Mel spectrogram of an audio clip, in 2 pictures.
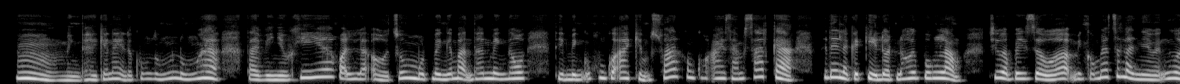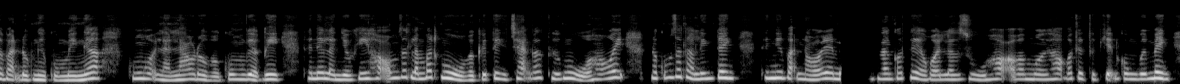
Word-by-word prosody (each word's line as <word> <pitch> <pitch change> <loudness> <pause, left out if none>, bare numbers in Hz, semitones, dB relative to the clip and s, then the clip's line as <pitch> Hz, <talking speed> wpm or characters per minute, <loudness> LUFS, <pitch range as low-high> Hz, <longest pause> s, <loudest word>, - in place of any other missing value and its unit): Ừm, 240 -9 +4
mình 190 -1 -1
thấy 210 +1 -1
cái 240 +4 -4
này 260 -4 -1
nó 205 - -5
cũng 255 +3 -8
đúng 255 +4 -1
đúng 245 -1 0
ha. 285 -4 +4 0.3
Tại 220 -2 0
vì 210 0 +1
nhiều 205 -1 +3
khi 315 +2 +2
á, 350 0 +1
gọi 265 -3 0
là, 245 0 -2
ở 225 -5 -3
chung 285 +8 +2
một 245 0 -2
mình 235 -2 +3
với 235 - +1
bản 265 -4 +1
thân 260 +2 +1
mình 250 -2 +2
thôi, 275 +1 +3 0.3
thì 245 - -2
mình 225 -1 +2
cũng 255 - -6
không 290 0 0
có 285 - 0
ai 285 0 +1
kiểm 210 -5 -2
soát, 315 +11 -2
không 315 -2 -1
có 295 -1 -10
ai 280 +1 -1
giám 270 -1 -3
sát 345 +5 -5
cả, 250 -10 +3 0.3
thế - - -2
nên 325 0 +4
là 280 - +5
cái 245 0 -1
kỷ 255 -5 +4
luật 220 0 0
nó 245 - 0
hơi 280 +2 +2
buông 285 0 +3
lỏng, 260 -9 +4 0.3
chứ 305 - -1
mà 275 - +5
bây 260 +2 0
giờ 240 -5 +2
á, 260 0 +2
mình 255 0 -5
cũng 265 +1 -6
biết 335 +1 -1
rất 360 -1 -1
là 310 - +4
nhiều 230 -3 +2
những 255 +6 -1
người 275 -3 +4
bạn 225 -3 -2
đồng 215 0 +1
nghiệp 210 - +4
của 200 -1 -5
mình 195 +1 +3
á, 275 +2 +3 0.3
cũng, 270 -1 0
gọi 250 -3 -4
là, 200 -3 -1
lao 220 +4 0
đầu 225 -3 0
vào 180 -2 -6
công 230 +3 -1
việc 225 -4 +3
đi, 230 0 +3 0.3
thế 270 - -1
nên 270 0 +3
là 255 - +2
nhiều 215 -1 +2
khi 265 +4 0
họ 270 -1 -2
cũng 295 - 0
rất 330 +1 -3
là 270 - +2
mất 315 +4 -1
ngủ 250 -9 +5
với 200 - -2
cái 230 - -1
tình 255 -4 -1
trạng 265 +3 -4
các 290 +1 -4
thứ 250 -2 -1
ngủ 280 0 +2
của 185 - -2
họ 240 +2 -4
ấy, 315 +4 0 0.2
nó 285 - -1
cũng 310 +3 -4
rất 345 0 -1
là 290 - +2
linh 260 +3 +1
tinh. 300 -2 +5 0.3
Thế 285 - +3
như 295 +1 +6
bạn 260 -3 -3
nói 225 +2 0
này 275 - +3 0.4
bạn 250 -1 -2
có 270 - -4
thể, 290 -3 +1
gọi 215 0 -2
là, 225 0 -1
rủ 225 -2 -3
họ 240 +1 -3
và 235 - -4
mời 235 -1 -2
họ 245 +1 -3
có 260 +1 -6
thể 265 -1 -2
thực 235 - -8
hiện 265 - -2
cùng 245 -2 -1
với 245 - +3
mình, 275 0 +6
255 Hz, 325 wpm, -19 LUFS, 225-280 Hz, 0.4 s, như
